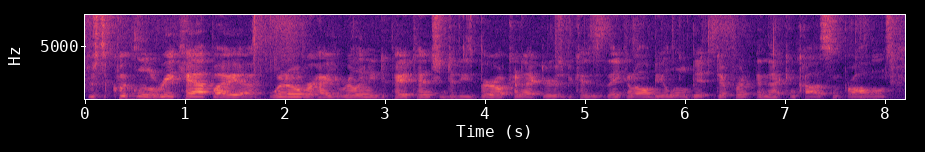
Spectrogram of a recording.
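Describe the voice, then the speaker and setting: A man giving an informal, unscripted hands-on tutorial, explaining things in a rambling, hesitant way with frequent pauses. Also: lowish voice, fairly even intonation. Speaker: presenter of a CB radio how-to video. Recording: echoey room with background noise.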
